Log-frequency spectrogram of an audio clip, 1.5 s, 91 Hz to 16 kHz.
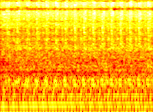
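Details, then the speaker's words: Neglected 1968 F100 with the 240 inline-six, running for the first time after sitting at least 20 years, fed fuel by hand with no water pump or fan: a rough low idle with a fast light tapping. The owner suspects weak lifters or a dry valve train. "Definitely noisy. So it hasn't run in a long time. But it's alive."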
